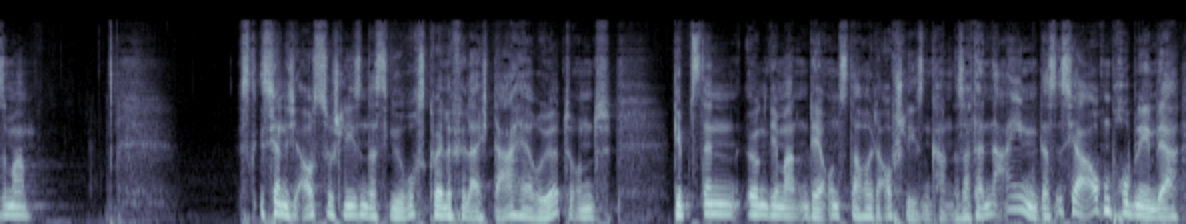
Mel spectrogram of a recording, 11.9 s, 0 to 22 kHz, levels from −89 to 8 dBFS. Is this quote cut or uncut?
uncut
